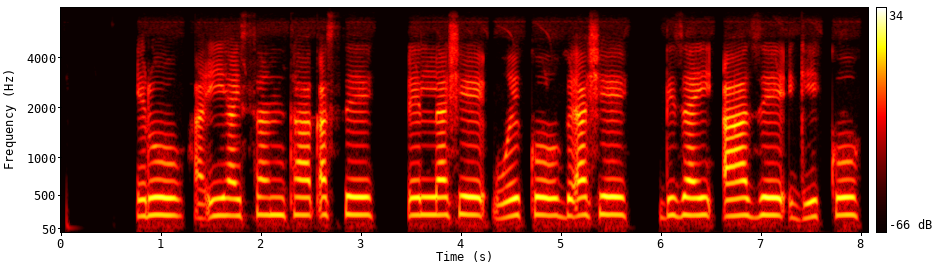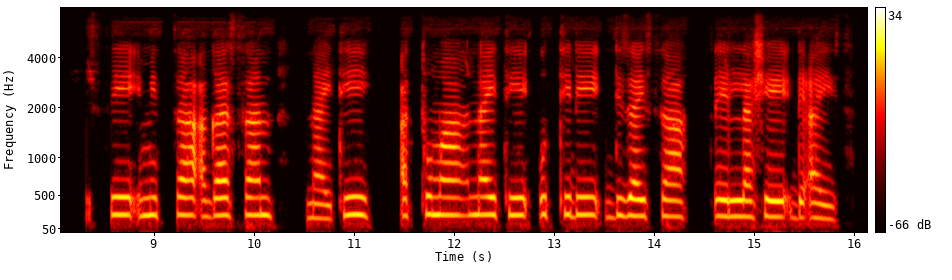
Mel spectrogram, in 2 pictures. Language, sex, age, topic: Gamo, female, 25-35, government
